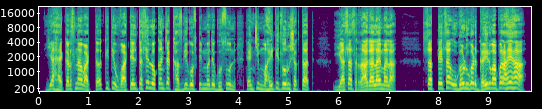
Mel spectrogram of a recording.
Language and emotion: Marathi, angry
